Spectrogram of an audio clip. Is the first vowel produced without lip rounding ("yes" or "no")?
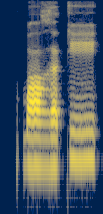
no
